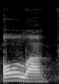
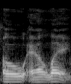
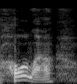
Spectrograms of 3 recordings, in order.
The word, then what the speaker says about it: hola: we don't pronounce it whole out we're in a whole lot of trouble how do you pronounce H Ola everybody Ola right so the letter H is always silent and you also if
